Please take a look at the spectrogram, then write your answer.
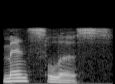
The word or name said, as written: menseless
